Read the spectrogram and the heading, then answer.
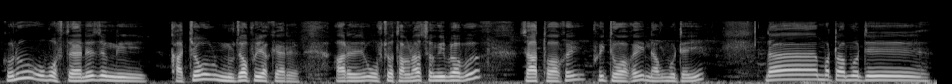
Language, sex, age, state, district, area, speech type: Bodo, male, 60+, Assam, Baksa, urban, spontaneous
